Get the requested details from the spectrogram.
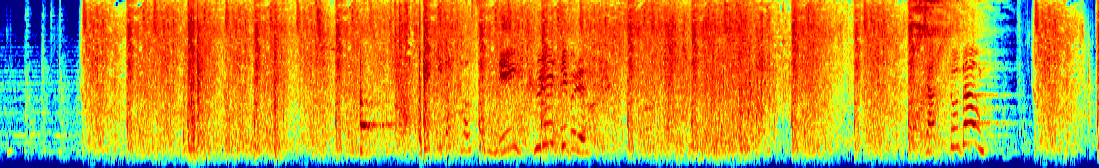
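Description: Game combat effects clash and burst with magical whooshes.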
